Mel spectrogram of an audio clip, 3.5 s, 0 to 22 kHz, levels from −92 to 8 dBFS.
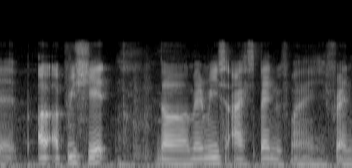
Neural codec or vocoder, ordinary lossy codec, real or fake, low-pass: none; none; real; none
